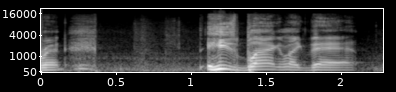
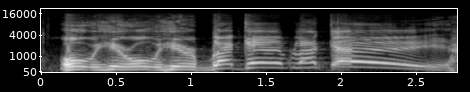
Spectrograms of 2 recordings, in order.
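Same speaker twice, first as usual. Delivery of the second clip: catcall; 6 semitones higher, slower than usual. Retold or imitated. Guys calling out at the beach.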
